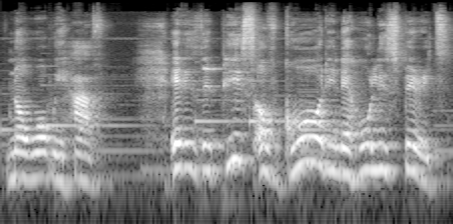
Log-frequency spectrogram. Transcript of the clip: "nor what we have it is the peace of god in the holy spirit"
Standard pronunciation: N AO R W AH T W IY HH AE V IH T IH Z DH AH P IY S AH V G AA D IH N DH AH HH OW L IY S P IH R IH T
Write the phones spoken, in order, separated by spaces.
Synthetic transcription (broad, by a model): N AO W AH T W IY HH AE V IH T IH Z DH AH P IY S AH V G AA D IH N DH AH HH OW L IY S P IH R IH T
